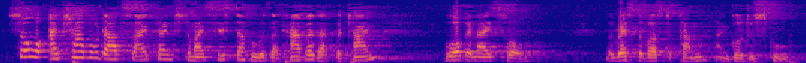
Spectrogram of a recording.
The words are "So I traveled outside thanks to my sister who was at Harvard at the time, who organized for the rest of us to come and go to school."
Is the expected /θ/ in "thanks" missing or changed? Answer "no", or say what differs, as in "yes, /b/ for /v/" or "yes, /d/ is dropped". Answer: no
